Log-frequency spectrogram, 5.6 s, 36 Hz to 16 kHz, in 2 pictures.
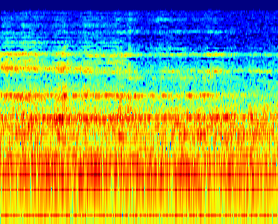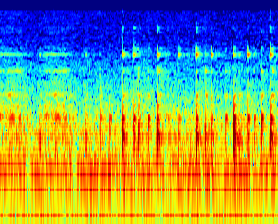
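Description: A small, hollow, polished wooden bowl, its wooden lid held against it with both hands on a table, is scratched and tapped with nails and fingertips. A steady, textured scratching with a faint hollow ring around 630 Hz fills the first few seconds, then gives way to a quick, uneven run of short, dry taps with bright clicky tops.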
